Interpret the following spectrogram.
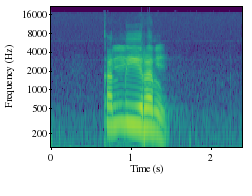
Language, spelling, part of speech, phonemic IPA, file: Tamil, கல்லீரல், noun, /kɐlliːɾɐl/, Ta-கல்லீரல்.ogg
- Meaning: liver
